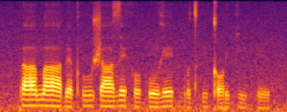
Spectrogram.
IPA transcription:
ɾaː˦maː˦˨ ɗɛ˨pʰuː˦ʃaː˦ ze˦ho˨kũ˨ɣeː˦ ɡ͡bʊ˨˦tʰi˨ kʼɔ˨ɾi˦kiː˨ k͡pɪ˨

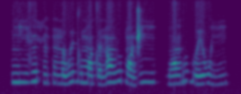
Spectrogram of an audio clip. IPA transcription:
ɲiː˧ zĩ˧hĩ˨kʷɛ̃˨mə˨ wɨ˦du˧ mɔ̃˨ tə˨nɔ̃˦ vu˦ɓɔ̃˨d͡ʒiː˦ | ɡɔ̃˨˦ɡ͡bu˦ɡʷeː˨˦ wiː˨˦

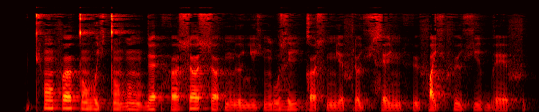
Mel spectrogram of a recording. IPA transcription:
cʰõ˦fœ˦ t̪õ˨və˨çt̪õ˨ɠõ˨ŋ ɠɛ˨˦ʔhœ˨ sœ˦sœ˨ʔ ɲø˨ʎi˨çŋu˦zi˦ ɡœ˨sɲe˨fɾø˨çse˨ɲ hy˨fa˦ç fy˦˨çi˦ be˦˨f

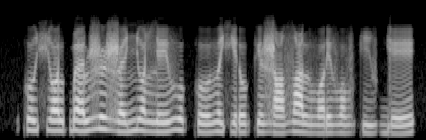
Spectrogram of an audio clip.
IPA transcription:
koçɔl ɓɐlʐɨ ʐɐɲɔ ɮevo ko ðɐçe ɾoke ʐɐ zˤɐl vɔɾevɔvkiv ɡe

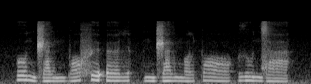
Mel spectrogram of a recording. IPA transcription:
o˦nd͡ʒa˨l mbɔ˨˦fø˦ʔœ˧l | nd͡ʒa˧lŋɔ˨lpɔ˦˨ | ðu˧ nza˨

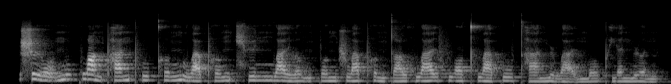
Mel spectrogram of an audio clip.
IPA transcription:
ʂɻ̩˥˩ o̰˨˩ʊ̯n̪u˥ kwɑ˥˩ŋpʰa˧˥npʰu˧˥kʰɤ˧˥ŋ lwä̰˨˩pʰɤ˧˥ŋt͡ɕʰy˥n n̪wa˥˩ɪ̯lɤ̰˨˩ŋpɤ˧˥ŋ ʂwä˥pʰɤ˥˩ŋt̪ɑ˧˥ʊ̯ xwa˥ɪ̯ fwɔ˥˧t̪ʰwä˥˩pu˥t̪ʰa˧˥n ɻwa̰˨˩ɪ̯ mo˧˥ʊ̯pʰjɛ˥n ɻə˥˩n

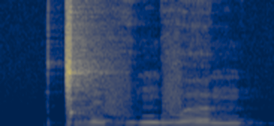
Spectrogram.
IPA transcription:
ǀə̤ɪ̯fṳŋ vəŋ

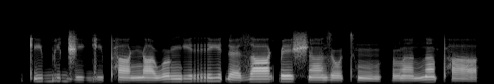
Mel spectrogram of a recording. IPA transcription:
kʼi˦bi˦d͡ʒi˨ ɡi˨pʰa˨ ŋa˨wʊ˦ŋi˦ ri˦ ɗɛ˨zaː˦k͡pe˦ ʃã˦ zo˨tʰũ˨ | βã˨nã˦ pʰa˨

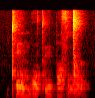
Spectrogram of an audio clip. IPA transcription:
cʰe˥˨mbo˥˨ tʼy˧pʌ˦˥sˤŋ͡ǀə˧˩

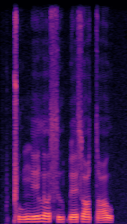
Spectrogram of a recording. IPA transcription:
ǁu˧˥ ŋe˧˥lʌ˧˥sɯ˩˧˩ ɓɛ˧˥so˧˥ tˤo˩˧˩

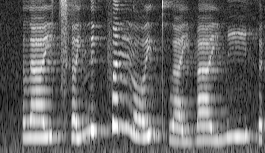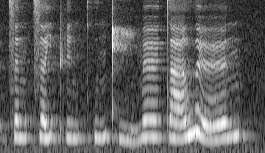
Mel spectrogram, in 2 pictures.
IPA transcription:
laː˨˧jt͡sʰɐ˨˥jn̪ɪ˥k̚ fɐ˥nn̪ɔː˨˥j kʷʰaː˨˩jmaː˨jmiː˧hɵ˨t̚ sɐ˨nt͡sɐ˨˥j pʰɪ˨ŋkʷʰɪ˨˥ŋkʰiː˨˩mœː˧ t̪aː˨˥w œː˨˥n

